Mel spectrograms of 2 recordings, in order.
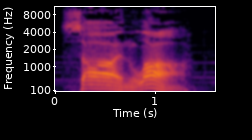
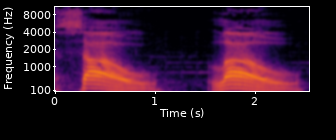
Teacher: I'm actually only just making one motion. I'm dropping my jaw, keeping my tongue kind of low in my mouth, and I'm getting this ah sound.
